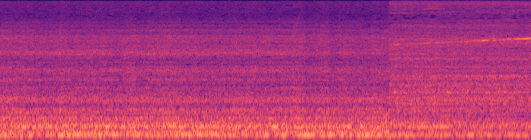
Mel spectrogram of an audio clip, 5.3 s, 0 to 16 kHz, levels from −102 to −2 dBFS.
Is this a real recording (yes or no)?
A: no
